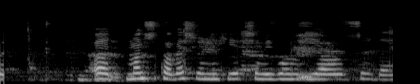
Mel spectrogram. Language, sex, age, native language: Icelandic, male, 13, German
